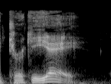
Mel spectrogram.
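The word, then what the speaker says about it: Türkiye: And the pronouncer from the Associated Press is the traditional Turkey, followed by, in caps, Y-A-Y, which means that would be the emphasis, that syllable. So it would be Turkey-ay.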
